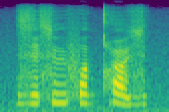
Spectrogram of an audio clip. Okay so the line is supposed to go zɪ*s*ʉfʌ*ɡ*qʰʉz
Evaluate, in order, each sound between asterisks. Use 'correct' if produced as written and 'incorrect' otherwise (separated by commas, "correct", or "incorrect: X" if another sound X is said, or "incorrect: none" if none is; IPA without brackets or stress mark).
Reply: correct, correct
